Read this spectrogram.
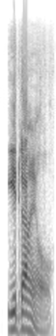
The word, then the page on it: aedile: American English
